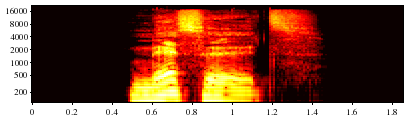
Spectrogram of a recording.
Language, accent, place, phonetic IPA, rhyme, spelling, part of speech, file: German, Germany, Berlin, [ˈnɛsl̩s], -ɛsl̩s, Nessels, noun, De-Nessels.ogg
- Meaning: genitive of Nessel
